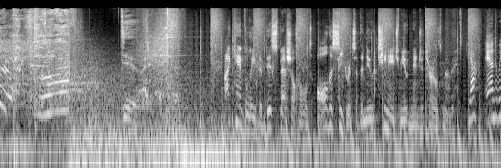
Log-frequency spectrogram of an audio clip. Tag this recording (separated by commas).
Music, Speech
